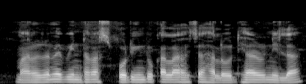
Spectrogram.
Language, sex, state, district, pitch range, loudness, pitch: Assamese, male, Assam, Kamrup Metropolitan, 105-115 Hz, -17 LUFS, 110 Hz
